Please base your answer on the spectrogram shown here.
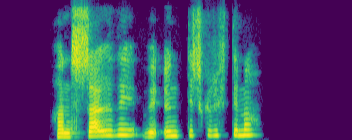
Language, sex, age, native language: Icelandic, female, 30-39, Icelandic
